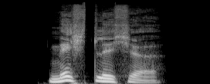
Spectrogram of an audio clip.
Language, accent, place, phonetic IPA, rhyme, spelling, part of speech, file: German, Germany, Berlin, [ˈnɛçtlɪçə], -ɛçtlɪçə, nächtliche, adjective, De-nächtliche.ogg
- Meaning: inflection of nächtlich: 1. strong/mixed nominative/accusative feminine singular 2. strong nominative/accusative plural 3. weak nominative all-gender singular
